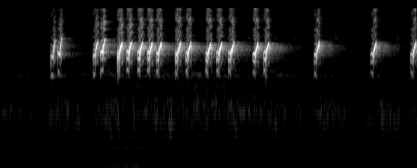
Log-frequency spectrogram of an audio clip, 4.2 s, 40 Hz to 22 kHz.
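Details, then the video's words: Dok taeng bird used as a decoy to call wild birds, giving a lively series of sharp, high, repeated chirping notes, rapid at first and then slowing to spaced single notes. "เสียงนกดอกแตงEp.132นกต่อจ้าวขันเงิน เปิดดอกเรียกนกป่า เพลงเพราะน่าฟัง"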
